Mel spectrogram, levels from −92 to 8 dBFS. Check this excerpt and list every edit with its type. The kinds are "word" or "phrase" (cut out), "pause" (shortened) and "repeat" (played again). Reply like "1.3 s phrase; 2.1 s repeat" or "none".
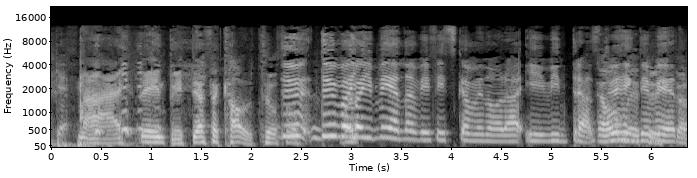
1.2 s word; 3.0 s phrase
